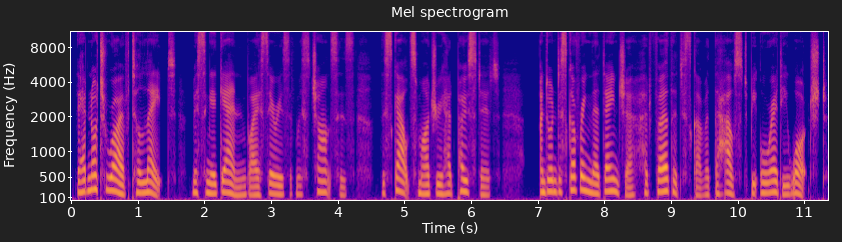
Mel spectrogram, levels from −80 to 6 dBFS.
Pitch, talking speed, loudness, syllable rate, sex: 195 Hz, 170 wpm, -19 LUFS, 5.4 syllables/s, female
